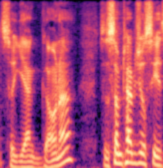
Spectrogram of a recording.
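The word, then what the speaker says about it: yaqona: do this but um instead of a Q sound it's a G sound so ya gonna so sometimes you'll see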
